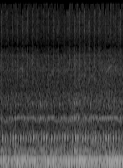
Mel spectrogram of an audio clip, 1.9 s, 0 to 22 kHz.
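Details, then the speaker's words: Track-prepped Mk2 with a 16v ITB engine at steady idle: a faint, uneven pulsing tick rides over the low rumble. Owner hears an unexplained noise and doesn't know why it's doing that. Source not identified. "just a quick sound check I don't know why this is doing that but can you hear"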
